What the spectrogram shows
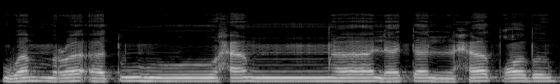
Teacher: ایک تو یہ طوا ہے، تا نہیں ہے، اور طوا موٹے حروف میں سے ہے، یہاں پر اس کو موٹا پڑھیں گے۔ اور دوسری غلطی کہ یہاں پر بھی با کے اوپر قلقلہ ہوگا، کیونکہ با وقف کی صورت میں ساکن ہوگا۔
